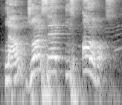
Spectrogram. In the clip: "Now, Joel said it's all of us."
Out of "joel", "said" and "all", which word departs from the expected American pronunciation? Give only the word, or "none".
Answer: joel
